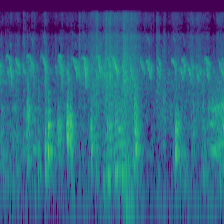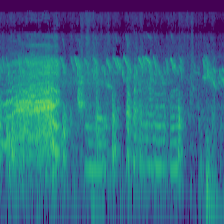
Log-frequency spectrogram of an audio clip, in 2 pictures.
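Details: Young chicks beside their mother hen keep up a busy stream of short high-pitched peeps, many birds calling at once, mixed with low clucks and a brief louder rustling burst midway.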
